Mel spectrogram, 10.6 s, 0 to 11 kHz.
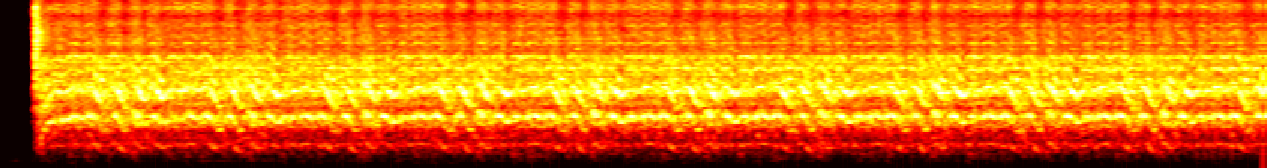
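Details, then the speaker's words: Cummins bus diesel sat outside nearly 3.5 years: long, even starter cranking with no firing after the back three injector lines were cracked to bleed air from the dry fuel system; still air in the fuel. "so i got the back three crack because usually if you crack uh three of these at least half of them open that's enough to get started"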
